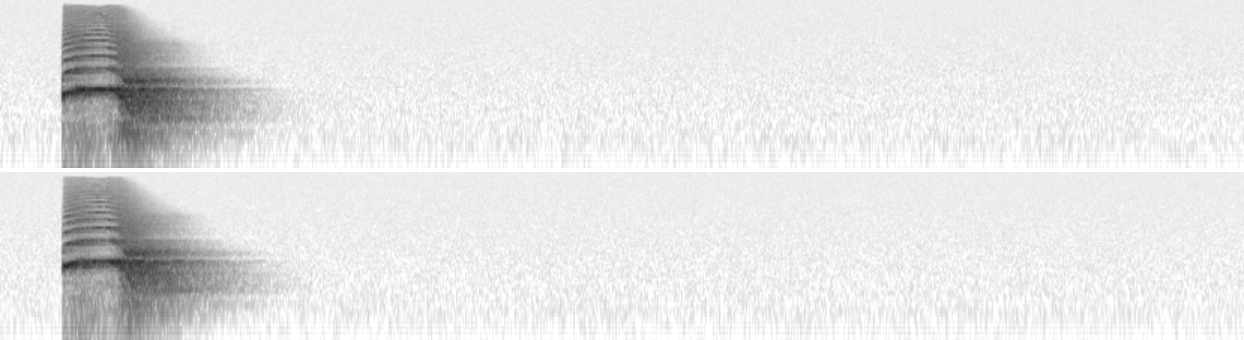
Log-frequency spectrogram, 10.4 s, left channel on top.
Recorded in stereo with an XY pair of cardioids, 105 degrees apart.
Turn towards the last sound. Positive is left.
turn(degrees=55)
